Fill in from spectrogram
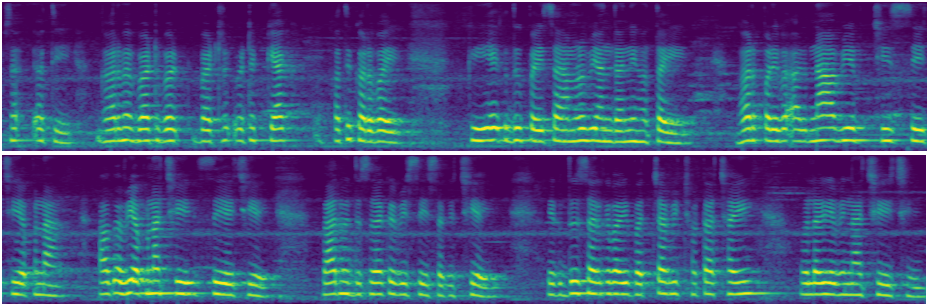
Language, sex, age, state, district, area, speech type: Maithili, female, 18-30, Bihar, Sitamarhi, rural, spontaneous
